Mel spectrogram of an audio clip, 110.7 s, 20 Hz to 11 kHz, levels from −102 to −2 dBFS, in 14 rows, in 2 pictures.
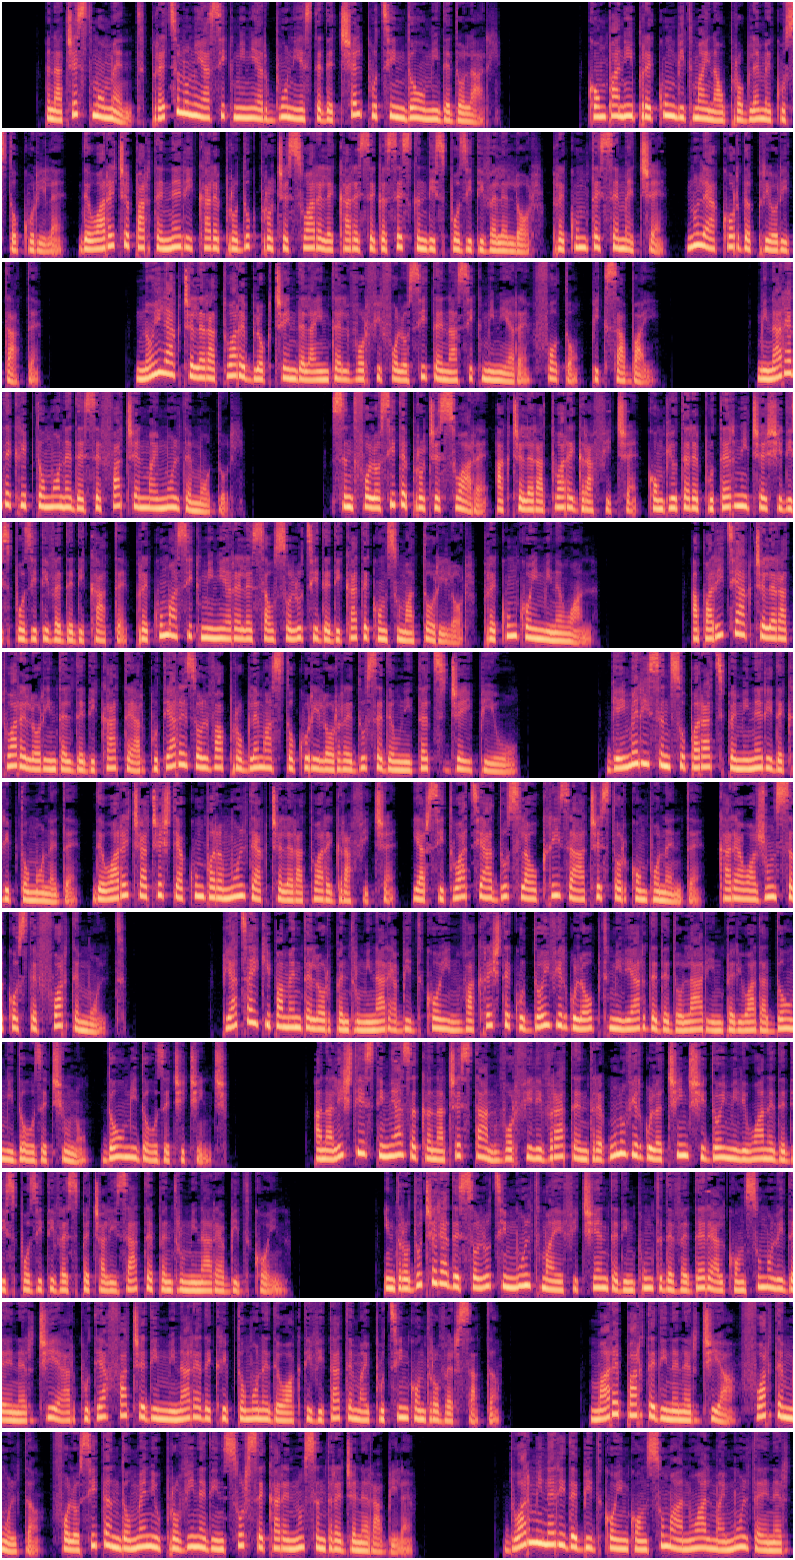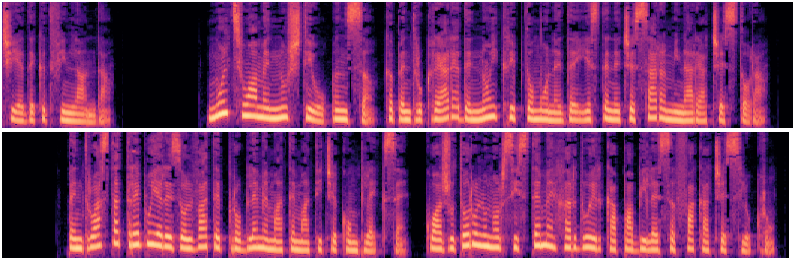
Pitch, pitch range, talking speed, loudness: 195 Hz, 175-220 Hz, 135 wpm, -19 LUFS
